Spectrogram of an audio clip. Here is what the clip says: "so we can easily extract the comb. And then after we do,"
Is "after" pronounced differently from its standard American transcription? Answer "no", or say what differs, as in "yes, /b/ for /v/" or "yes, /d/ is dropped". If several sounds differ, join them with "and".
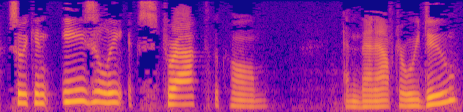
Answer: no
